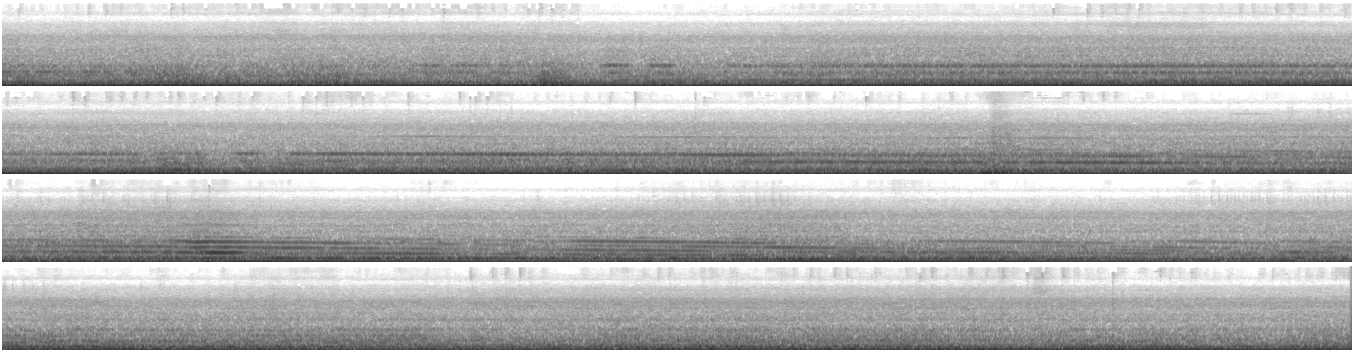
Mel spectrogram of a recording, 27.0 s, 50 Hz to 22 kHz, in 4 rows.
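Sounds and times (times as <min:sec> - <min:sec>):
bus engine drone: 0:00.0 - 0:27.0
lower whine: 0:00.0 - 0:27.0.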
